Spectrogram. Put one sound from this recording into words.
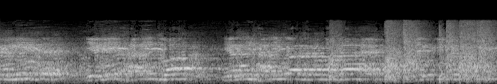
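An elderly man speaks into a microphone, heard through a loudspeaker.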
